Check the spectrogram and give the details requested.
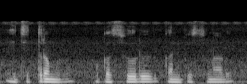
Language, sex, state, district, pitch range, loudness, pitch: Telugu, male, Telangana, Mahabubabad, 115-125 Hz, -21 LUFS, 125 Hz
